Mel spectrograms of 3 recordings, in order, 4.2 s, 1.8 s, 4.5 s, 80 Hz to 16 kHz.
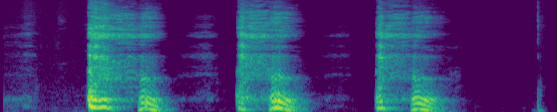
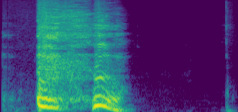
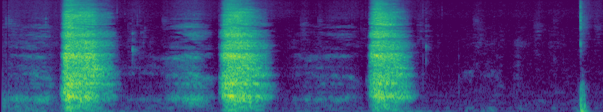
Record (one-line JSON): {"three_cough_length": "4.2 s", "three_cough_amplitude": 32768, "three_cough_signal_mean_std_ratio": 0.38, "cough_length": "1.8 s", "cough_amplitude": 32768, "cough_signal_mean_std_ratio": 0.44, "exhalation_length": "4.5 s", "exhalation_amplitude": 32768, "exhalation_signal_mean_std_ratio": 0.37, "survey_phase": "beta (2021-08-13 to 2022-03-07)", "age": "65+", "gender": "Male", "wearing_mask": "No", "symptom_none": true, "smoker_status": "Ex-smoker", "respiratory_condition_asthma": false, "respiratory_condition_other": false, "recruitment_source": "REACT", "submission_delay": "1 day", "covid_test_result": "Negative", "covid_test_method": "RT-qPCR", "influenza_a_test_result": "Negative", "influenza_b_test_result": "Negative"}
